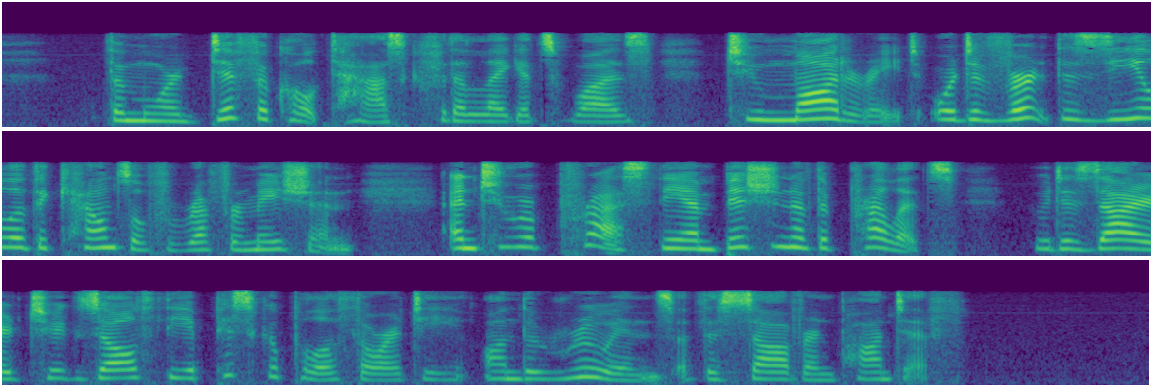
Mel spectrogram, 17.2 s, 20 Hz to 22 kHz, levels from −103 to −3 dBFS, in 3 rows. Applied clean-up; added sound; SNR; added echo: none; none; none; none.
